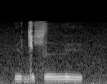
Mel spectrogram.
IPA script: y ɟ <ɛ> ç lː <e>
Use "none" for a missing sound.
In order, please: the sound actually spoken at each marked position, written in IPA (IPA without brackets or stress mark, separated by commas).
ɛ, y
